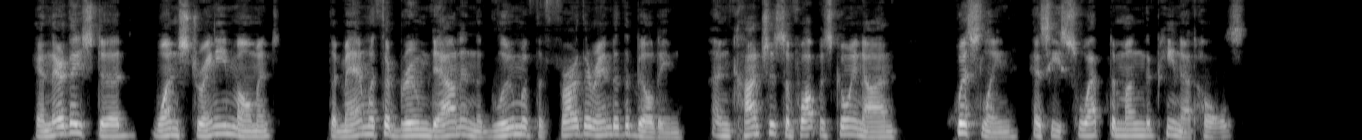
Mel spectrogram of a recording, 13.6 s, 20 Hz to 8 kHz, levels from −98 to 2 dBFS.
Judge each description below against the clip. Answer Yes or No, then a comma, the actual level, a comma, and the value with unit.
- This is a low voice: Yes, low, 130 Hz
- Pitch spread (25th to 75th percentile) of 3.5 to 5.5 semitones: Yes, average, 4.8 semitones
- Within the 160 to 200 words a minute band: Yes, average, 165 wpm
